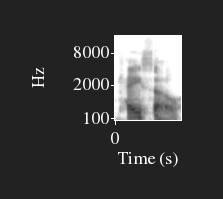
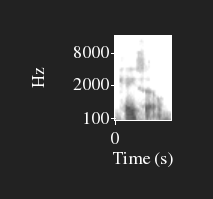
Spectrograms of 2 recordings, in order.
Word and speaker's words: Queso: Queso like the cheese dip. Queso.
